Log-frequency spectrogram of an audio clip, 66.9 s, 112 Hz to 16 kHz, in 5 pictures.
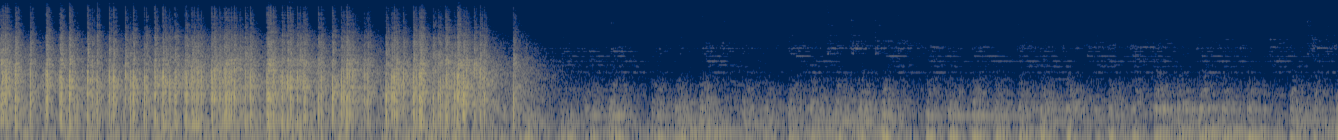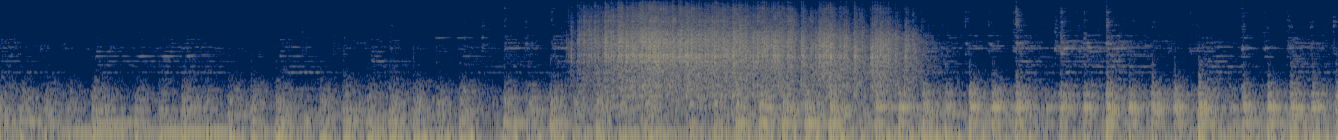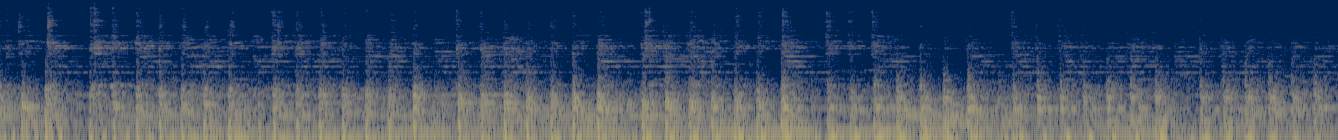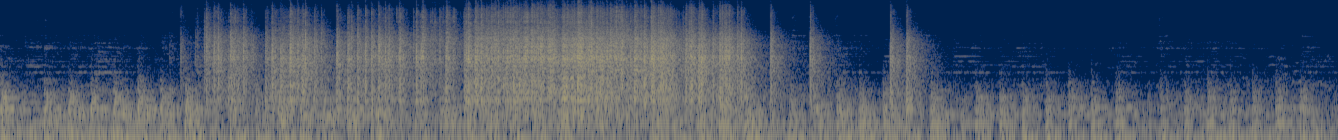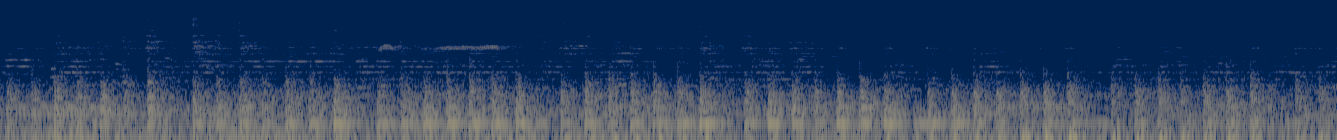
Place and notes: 大仁街, Tamsui District, New Taipei City - Gongs and drums
Gongs and drums, Firecrackers
Zoom H2n MS+XY
New Taipei City, Taiwan, 28 February 2016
